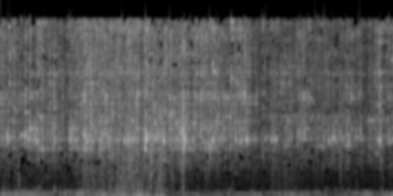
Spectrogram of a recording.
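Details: Purebred pigeons of Kabul, Afghanistan, giving deep murmuring coos in a group, with loud thumping and rustling noises in the first half before the cooing settles.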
